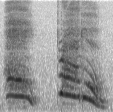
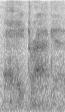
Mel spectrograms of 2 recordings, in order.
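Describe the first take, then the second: First: It is shouted very loudly. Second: It is whispered very softly.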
